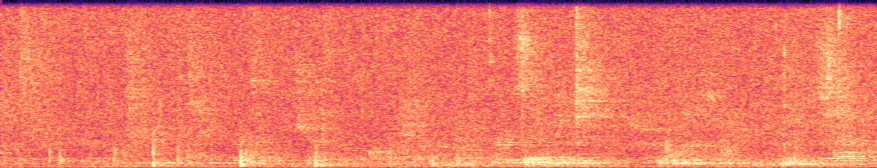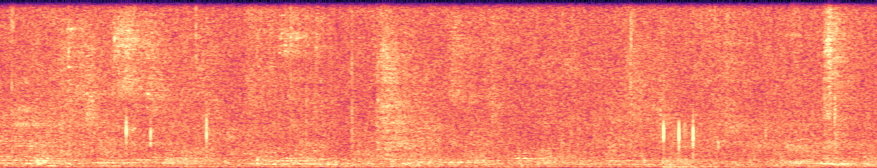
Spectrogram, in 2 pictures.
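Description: A crowd of men and women murmurs quietly in a large echoing hall.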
